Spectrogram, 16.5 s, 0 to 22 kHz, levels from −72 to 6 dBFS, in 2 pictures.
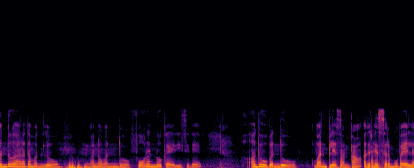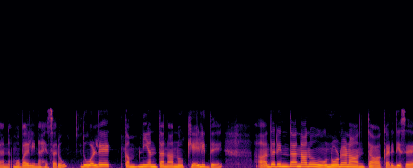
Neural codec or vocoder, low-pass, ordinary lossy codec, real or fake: none; none; none; real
